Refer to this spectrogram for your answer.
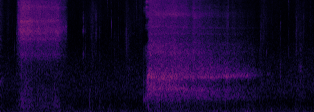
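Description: Two deep breaths during a breathing exercise, clear: a long, airy inhale drawn through the nose, then a longer rushing exhale blown out through the mouth, with no talking.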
